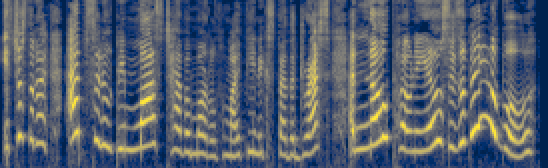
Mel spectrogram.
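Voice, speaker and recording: A woman's voice: very high voice, very animated, fast talker, pushed and bright, no room sound, heavily acted. A woman voicing a refined, dramatic unicorn fashion designer in a cartoon, with posh, theatrical diction. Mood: charming. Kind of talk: cartoon voice acting.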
